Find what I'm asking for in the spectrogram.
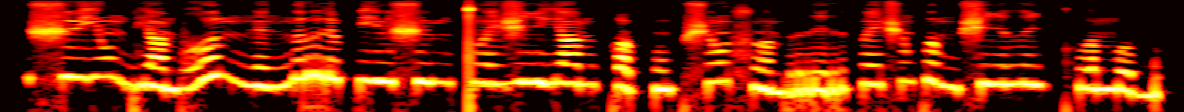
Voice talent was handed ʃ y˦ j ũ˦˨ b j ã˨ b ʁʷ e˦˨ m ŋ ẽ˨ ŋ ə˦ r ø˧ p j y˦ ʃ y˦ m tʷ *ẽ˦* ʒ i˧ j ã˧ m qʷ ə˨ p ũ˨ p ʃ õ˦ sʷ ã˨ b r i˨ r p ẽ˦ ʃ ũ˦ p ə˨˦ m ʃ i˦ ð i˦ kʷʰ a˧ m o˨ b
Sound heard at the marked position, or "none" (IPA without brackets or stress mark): ẽ˦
